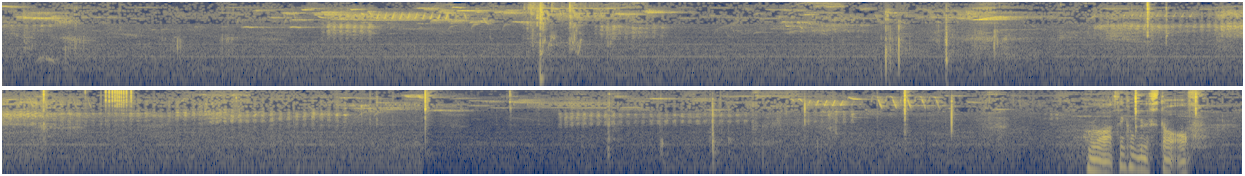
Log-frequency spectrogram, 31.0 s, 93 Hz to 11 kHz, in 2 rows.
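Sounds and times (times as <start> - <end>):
songbirds singing: 0.0 - 31.0
fishing tackle clicking: 16.7 - 17.2.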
